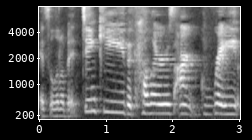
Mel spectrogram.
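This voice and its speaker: Amid noticeable background noise and audible room echo, a woman speaks in an animated tone. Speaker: furniture painter and realtor. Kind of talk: live-streamed tutorial. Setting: live video stream. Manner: fast.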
